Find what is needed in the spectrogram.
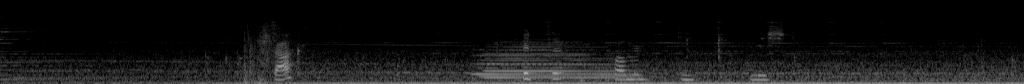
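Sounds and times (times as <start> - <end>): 
train with enemies on it rumbling in a video game: 0.0 - 10.2
speech: 2.7 - 3.2, 4.8 - 8.0
horn-like tone: 4.7 - 6.4.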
